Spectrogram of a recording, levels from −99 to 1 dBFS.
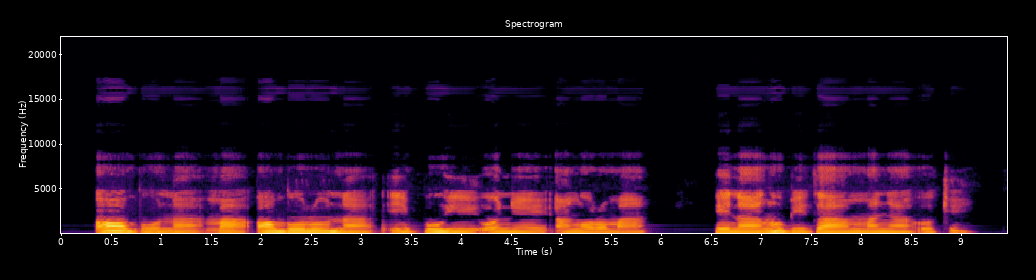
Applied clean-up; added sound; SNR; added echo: neural mask model DeepFilterNet 3.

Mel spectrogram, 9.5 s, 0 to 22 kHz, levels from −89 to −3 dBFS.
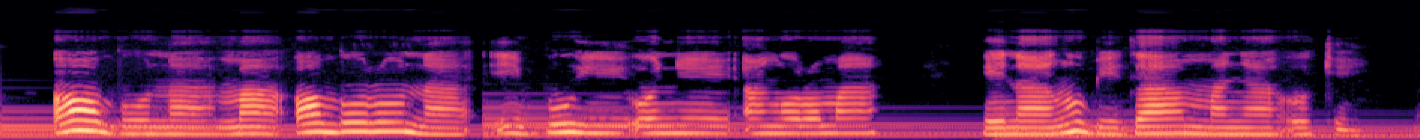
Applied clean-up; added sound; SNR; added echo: none; Piano; 15 dB; none.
